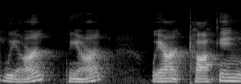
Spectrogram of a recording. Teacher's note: short N with a stop T.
